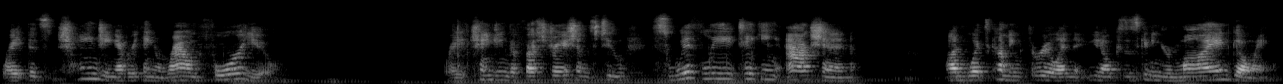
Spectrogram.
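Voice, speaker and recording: A woman's voice: medium pitch, unhurried, a bit bright. Woman giving an encouraging tarot reading, noisy background. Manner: encouraging, affirming; rambling, peppered with "right?" and "you know". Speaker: tarot card reader hosting a reading. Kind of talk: spontaneous fortune-teller style tarot reading addressed to viewers.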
